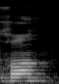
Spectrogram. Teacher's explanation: موٹائی کے ساتھ اور جماؤ کے ساتھ خا کو ادا کریں گے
